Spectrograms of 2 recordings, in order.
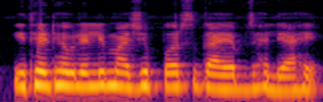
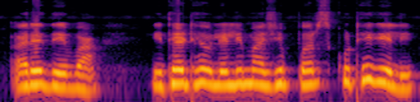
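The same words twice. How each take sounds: First: Said in the usual way. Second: Louder and higher, panicked call; loud alarmed cry. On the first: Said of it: "शीलाताई संतापून म्हणाल्या". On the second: A narrator's reading. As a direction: cry out that the purse is gone. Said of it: "मोठ्याने म्हणाल्या".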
